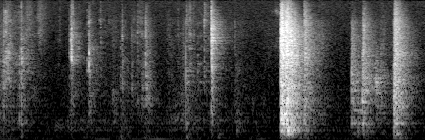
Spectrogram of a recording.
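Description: Cardstock pieces and a paper trimmer being handled on a craft table: light clicks and paper rustles, with one louder, brief sliding rustle about three seconds in and a few more clicks near the end.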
